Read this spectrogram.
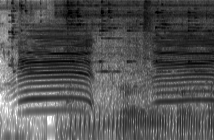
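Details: Cattle among dozens being herded, giving two long, low, droning moos, the first falling off at its end and the second starting after a short pause, over a steady low rumble with clinking cowbells.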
